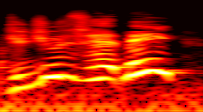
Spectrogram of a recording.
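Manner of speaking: high, incredulous question; mock shocked parent. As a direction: act stunned at the toddler. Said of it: "I'm like".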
